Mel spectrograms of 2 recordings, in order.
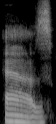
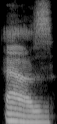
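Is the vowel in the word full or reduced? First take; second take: full; full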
